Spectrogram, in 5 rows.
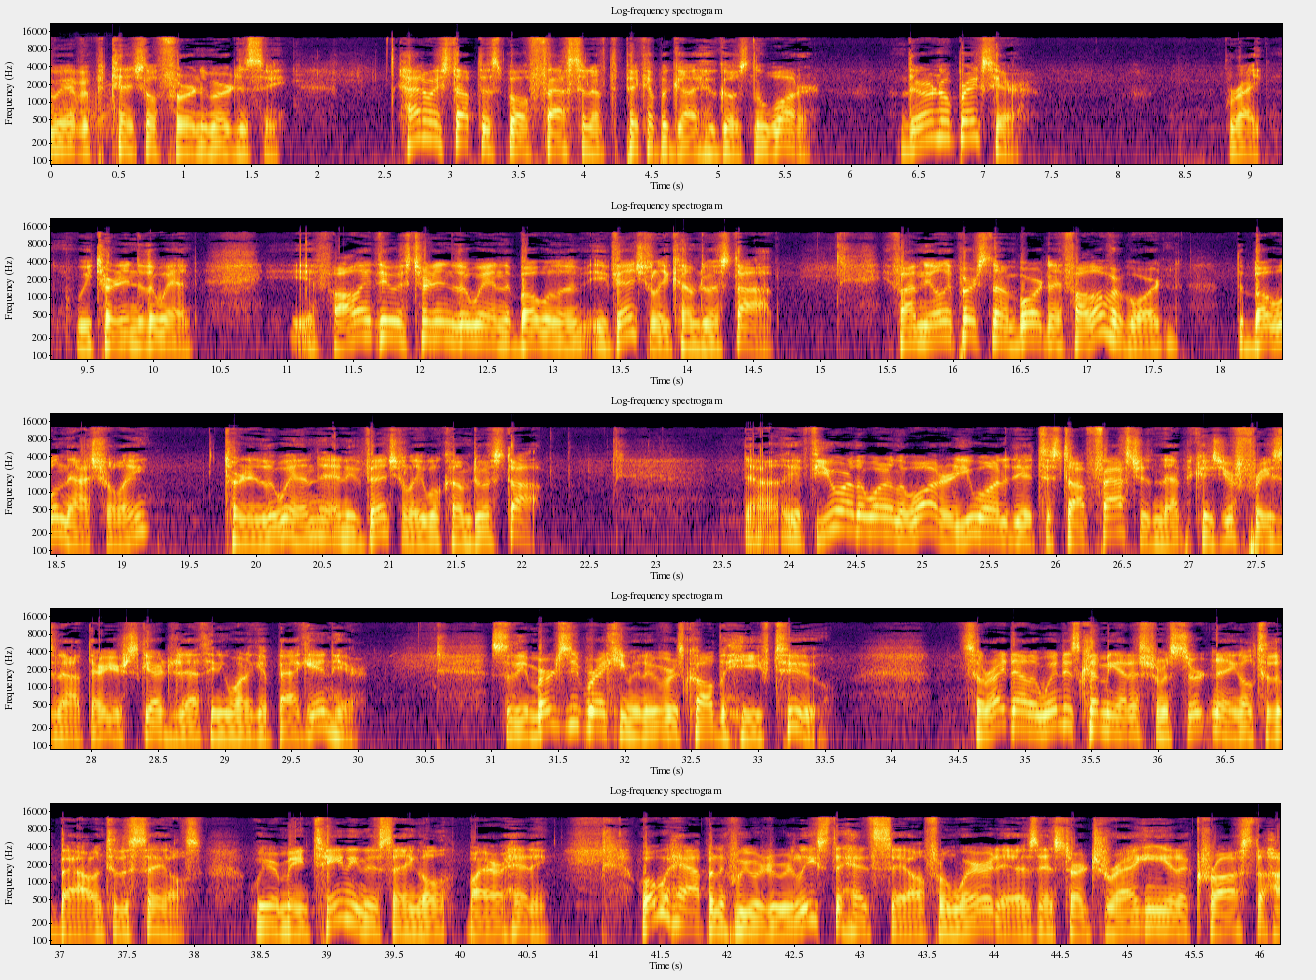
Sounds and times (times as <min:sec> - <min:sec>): Speech: 0:00.0 - 0:01.8, 0:02.5 - 0:07.5, 0:08.8 - 0:22.2, 0:23.6 - 0:30.1, 0:31.0 - 0:33.6, 0:34.5 - 0:46.1.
